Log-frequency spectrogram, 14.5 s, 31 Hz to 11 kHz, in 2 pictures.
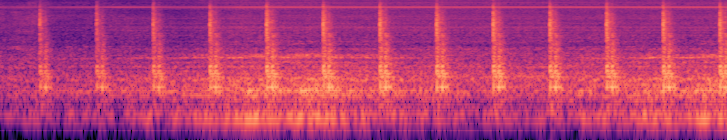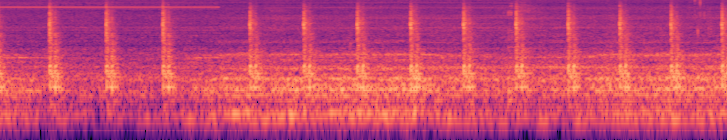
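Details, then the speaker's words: New VEVOR diesel heater restarted after error 10 (oil circuit blockage check), nothing changed: steady fuel pump ticking about twice a second under a thin high whine that cuts out, then the fan rises as it lights, temperature rising 17 to 20 degrees; normal start-up. "It's trying to start. You can hear it trying to start. Okay, it's getting faster and faster."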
